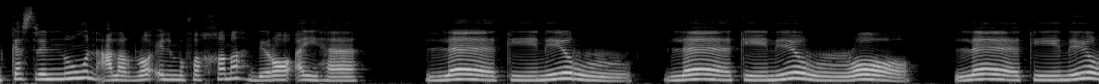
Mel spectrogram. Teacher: الساكنين هي الساكن الاول وتلتقي عند الوصل بالراء الساكنه من المشدده فتحرك النون بالكسر للتخلص من التقاء الساكنين لكن الرا هنا ننتبه الراء هنا مشدده بالفتح كما قلنا لها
